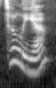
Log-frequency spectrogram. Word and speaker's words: Thalia: myself my name is Thalia I'm like Lea with the TA at the beginning a lot of people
